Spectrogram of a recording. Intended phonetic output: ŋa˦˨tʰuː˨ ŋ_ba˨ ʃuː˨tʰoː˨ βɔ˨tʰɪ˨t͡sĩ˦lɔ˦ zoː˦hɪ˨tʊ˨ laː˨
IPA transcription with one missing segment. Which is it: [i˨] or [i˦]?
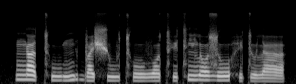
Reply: i˦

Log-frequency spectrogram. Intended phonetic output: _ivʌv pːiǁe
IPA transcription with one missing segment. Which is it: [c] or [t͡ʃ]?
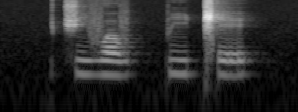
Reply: t͡ʃ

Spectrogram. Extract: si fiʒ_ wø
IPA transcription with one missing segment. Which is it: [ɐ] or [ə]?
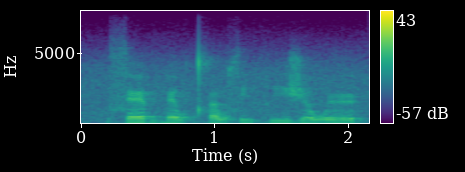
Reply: ə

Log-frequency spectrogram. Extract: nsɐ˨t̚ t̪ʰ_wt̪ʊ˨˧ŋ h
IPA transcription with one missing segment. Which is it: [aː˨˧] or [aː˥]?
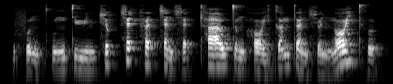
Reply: aː˥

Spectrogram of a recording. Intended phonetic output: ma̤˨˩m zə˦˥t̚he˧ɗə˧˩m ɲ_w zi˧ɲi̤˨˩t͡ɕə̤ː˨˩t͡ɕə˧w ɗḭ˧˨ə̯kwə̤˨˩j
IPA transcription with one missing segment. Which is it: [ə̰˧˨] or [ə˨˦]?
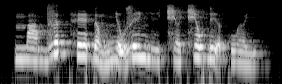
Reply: ə̰˧˨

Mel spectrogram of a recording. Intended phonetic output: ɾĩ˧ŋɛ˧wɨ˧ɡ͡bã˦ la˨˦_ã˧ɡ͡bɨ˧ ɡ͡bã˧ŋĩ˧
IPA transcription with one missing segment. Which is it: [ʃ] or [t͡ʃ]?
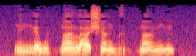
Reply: ʃ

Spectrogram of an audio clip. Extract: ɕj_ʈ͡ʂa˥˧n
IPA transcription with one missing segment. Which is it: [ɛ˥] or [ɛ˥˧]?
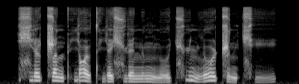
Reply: ɛ˥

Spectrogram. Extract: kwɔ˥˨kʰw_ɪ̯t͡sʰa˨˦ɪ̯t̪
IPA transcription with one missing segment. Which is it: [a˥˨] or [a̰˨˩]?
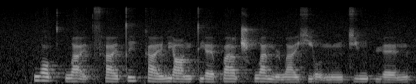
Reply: a̰˨˩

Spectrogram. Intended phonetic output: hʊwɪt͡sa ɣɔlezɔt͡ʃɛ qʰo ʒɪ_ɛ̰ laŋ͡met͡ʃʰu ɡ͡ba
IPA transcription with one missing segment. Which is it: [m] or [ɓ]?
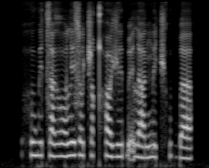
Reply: ɓ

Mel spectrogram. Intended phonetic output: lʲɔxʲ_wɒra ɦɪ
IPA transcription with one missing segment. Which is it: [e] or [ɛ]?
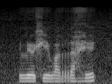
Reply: ɛ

